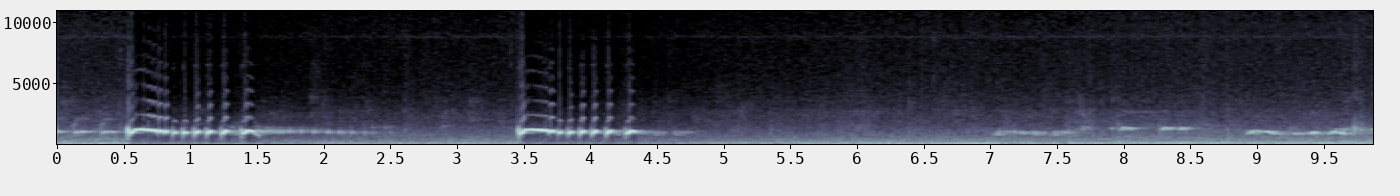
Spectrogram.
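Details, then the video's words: Zebra dove lure recording of wild local birds: two loud bursts of fast stuttered coos about three seconds apart, followed by softer distant cooing phrases. "suara pancingan dan pikat burung perkutut liar lokal"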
